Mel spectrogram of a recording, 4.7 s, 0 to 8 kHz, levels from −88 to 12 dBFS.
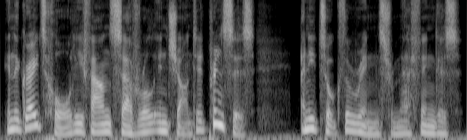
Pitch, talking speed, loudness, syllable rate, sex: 120 Hz, 220 wpm, -18 LUFS, 5.6 syllables/s, male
